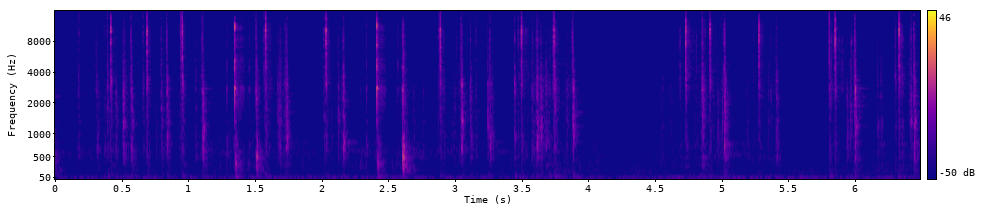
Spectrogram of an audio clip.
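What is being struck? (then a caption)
Plastic mechanical keyboard with round keycaps. Long nails tap out a fast, uneven run of sharp, bright clicks on a plastic mechanical keyboard with round keycaps. Each click is short and dry with almost no ring, and there is a brief pause near the middle before the typing resumes.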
